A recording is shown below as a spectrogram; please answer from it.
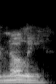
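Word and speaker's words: nálí: It's maternal, so it'll be our nully. That's how you say it.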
